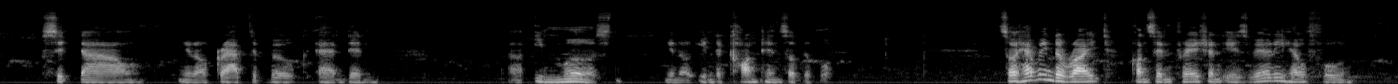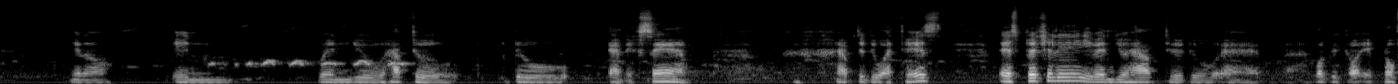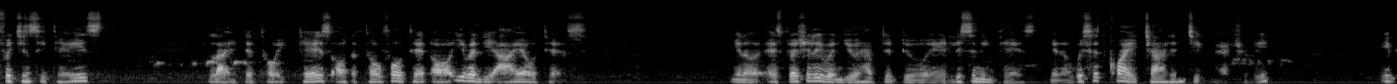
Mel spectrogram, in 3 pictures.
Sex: male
